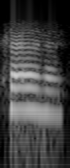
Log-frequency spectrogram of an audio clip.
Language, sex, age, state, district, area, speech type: Bengali, female, 18-30, West Bengal, Darjeeling, rural, conversation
